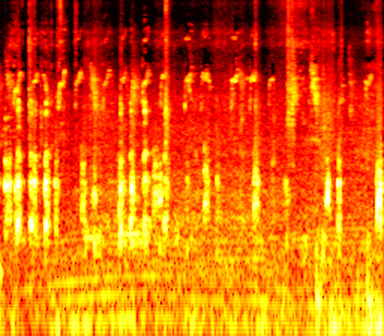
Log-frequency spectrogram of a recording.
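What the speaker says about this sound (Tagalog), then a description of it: "Dalawang sisiw yan." Chinese Silkie hens clucking and chicks peeping near a fresh hatch, a busy run of short close clucks and cheeps with no talk.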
